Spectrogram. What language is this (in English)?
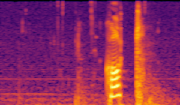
Swedish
